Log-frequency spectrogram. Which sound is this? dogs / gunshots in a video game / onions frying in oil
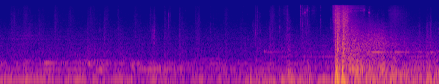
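gunshots in a video game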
